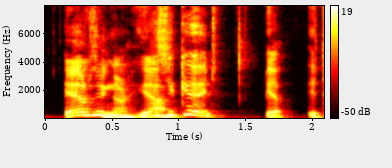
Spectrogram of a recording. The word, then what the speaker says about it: Erdinger: I can't pronounce it. Erdinger? Erdinger, yeah.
